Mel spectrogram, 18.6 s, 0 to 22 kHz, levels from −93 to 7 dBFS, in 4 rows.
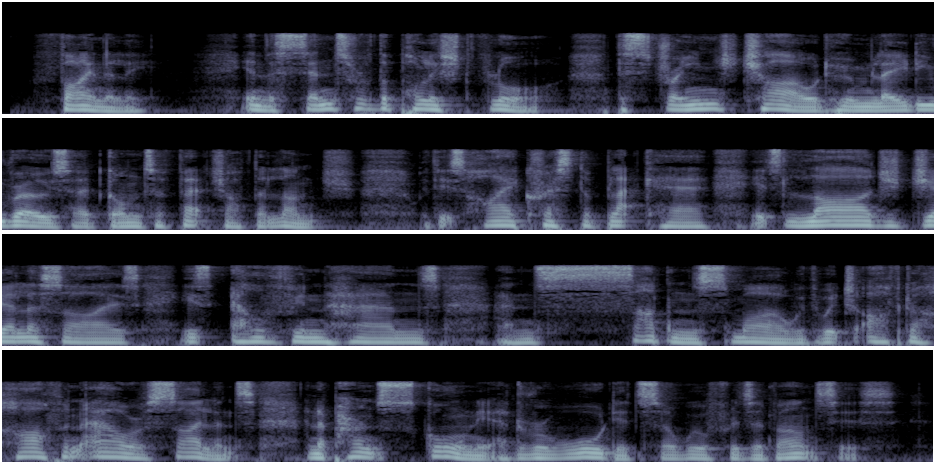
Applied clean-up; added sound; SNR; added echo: none; none; none; none.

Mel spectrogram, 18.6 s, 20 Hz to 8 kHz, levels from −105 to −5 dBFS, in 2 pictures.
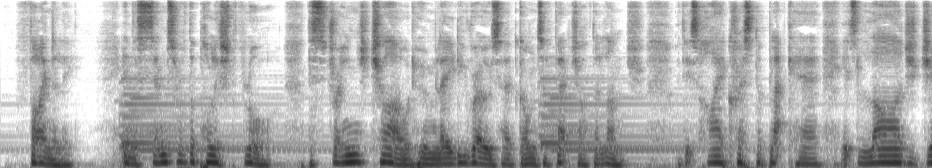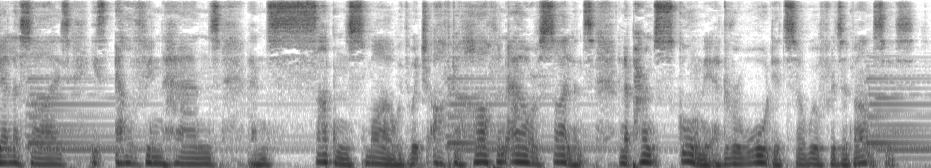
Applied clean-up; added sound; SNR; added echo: none; Piano; 18 dB; reverberation time 0.1 s.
